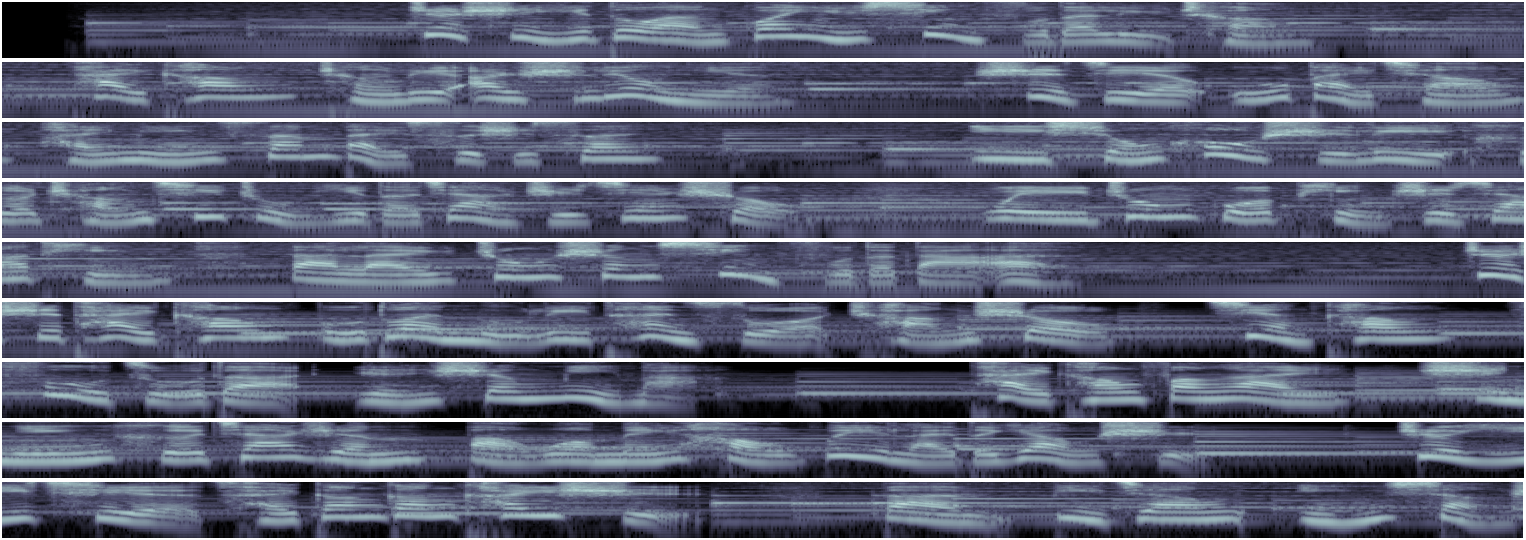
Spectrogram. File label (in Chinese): 女 解说 正式; 泰康大健康中心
